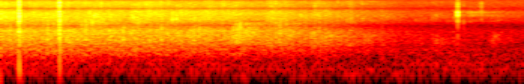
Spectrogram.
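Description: A church congregation applauds during a Sunday service, a dense patter of clapping that fades out over a few seconds, leaving a few isolated claps at the end.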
